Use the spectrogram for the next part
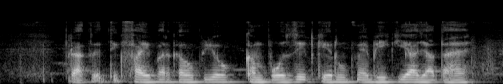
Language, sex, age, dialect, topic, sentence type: Hindi, male, 46-50, Hindustani Malvi Khadi Boli, agriculture, statement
